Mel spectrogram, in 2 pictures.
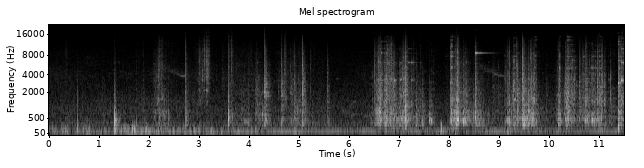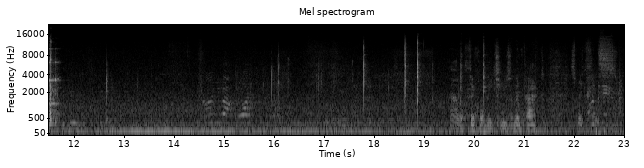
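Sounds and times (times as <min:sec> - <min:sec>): hand tools clicking on metal: 0:02.1 - 0:05.8, 0:06.4 - 0:11.8, 0:17.6 - 0:20.4.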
